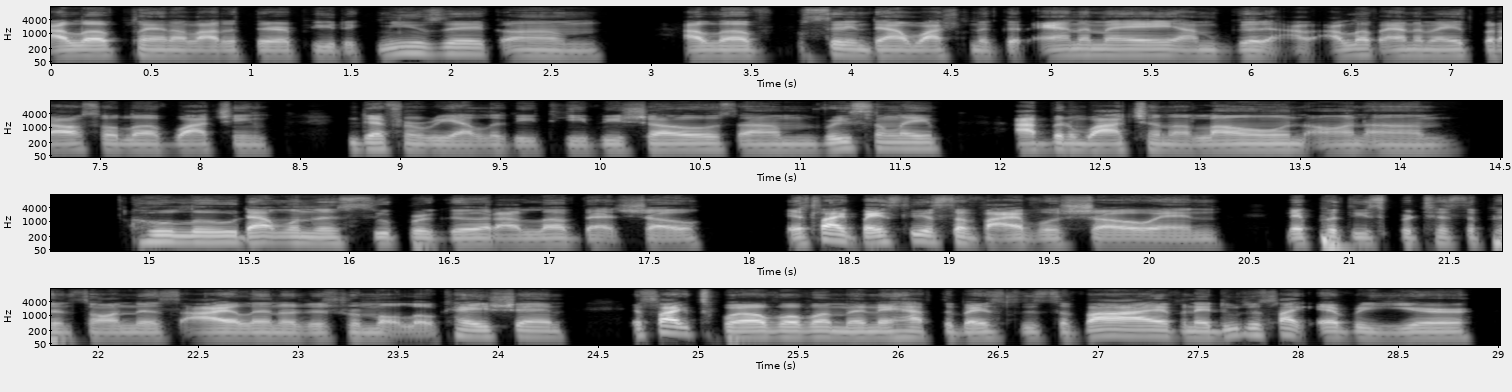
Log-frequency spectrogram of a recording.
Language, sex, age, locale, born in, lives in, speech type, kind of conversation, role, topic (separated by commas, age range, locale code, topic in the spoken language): English, male, 35-39, en-US, United States, United States, conversation, unstructured, none, How do you recharge after a long day?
